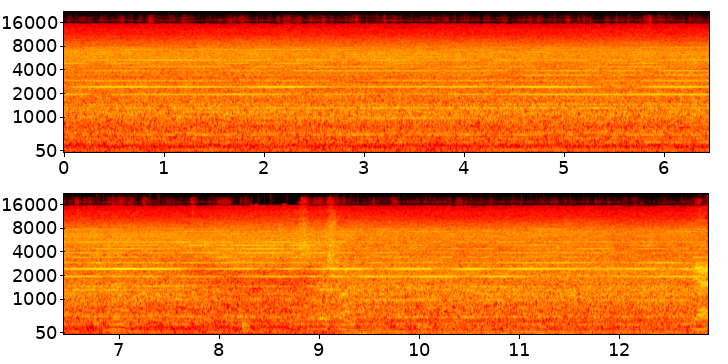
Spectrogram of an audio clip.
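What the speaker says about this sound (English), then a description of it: "This AC is blowing directly into that fan." Steady broadband roar of an air conditioner blowing straight into an intake fan inside a crypto mining shed, a constant whooshing drone that fills the space at close range with little variation.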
